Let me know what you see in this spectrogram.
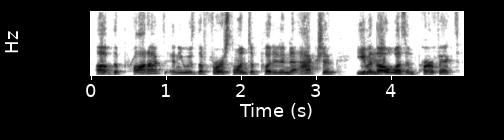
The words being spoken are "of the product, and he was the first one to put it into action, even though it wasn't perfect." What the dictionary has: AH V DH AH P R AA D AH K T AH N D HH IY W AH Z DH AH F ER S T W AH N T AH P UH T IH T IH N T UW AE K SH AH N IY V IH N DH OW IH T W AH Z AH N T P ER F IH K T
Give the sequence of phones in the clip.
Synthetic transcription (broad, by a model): AH V DH AH P R AA D AH K T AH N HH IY W AH Z DH AH F ER S T W AH N T AH P UH T IH T IH N T UW AE K SH AH N IY V IH N DH OW IH T W AH Z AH N P ER F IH K T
